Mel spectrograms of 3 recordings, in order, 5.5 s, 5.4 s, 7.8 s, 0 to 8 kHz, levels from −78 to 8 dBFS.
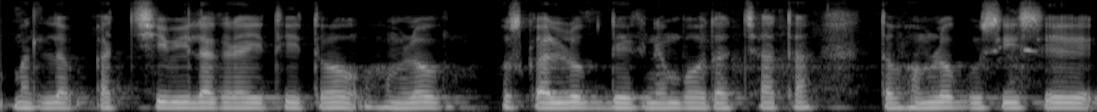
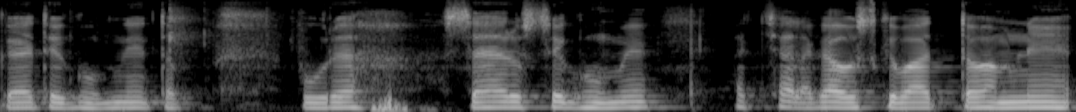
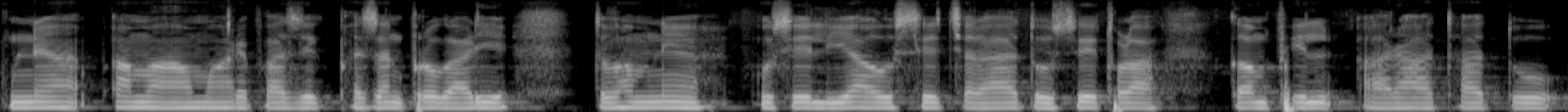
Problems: none marked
